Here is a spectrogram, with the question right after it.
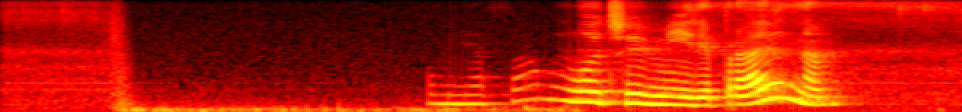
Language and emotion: Russian, positive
